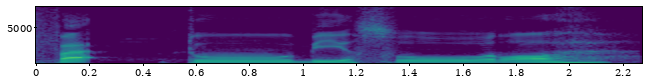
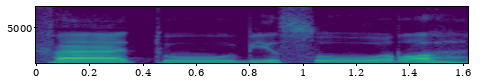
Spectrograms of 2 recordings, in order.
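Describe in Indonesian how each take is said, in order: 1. Bunyi hamzah setelah 'fa' ditekan dan jelas. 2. Bunyi hamzah setelah 'fa' lemah atau hilang. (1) "ini harus kita tekan suaranya" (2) "Jangan sampai nanti bunyinya"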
